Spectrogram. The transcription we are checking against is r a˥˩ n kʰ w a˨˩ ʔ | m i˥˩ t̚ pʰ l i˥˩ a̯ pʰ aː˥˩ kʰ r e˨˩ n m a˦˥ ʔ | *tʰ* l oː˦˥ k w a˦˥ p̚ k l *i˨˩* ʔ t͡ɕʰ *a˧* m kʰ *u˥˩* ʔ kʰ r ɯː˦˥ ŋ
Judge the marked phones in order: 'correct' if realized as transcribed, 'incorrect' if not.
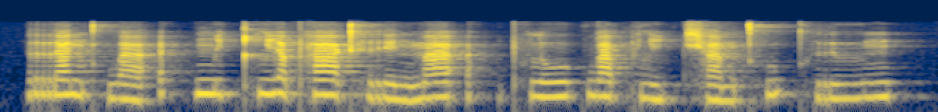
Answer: incorrect: pʰ, correct, incorrect: a˨˩, correct

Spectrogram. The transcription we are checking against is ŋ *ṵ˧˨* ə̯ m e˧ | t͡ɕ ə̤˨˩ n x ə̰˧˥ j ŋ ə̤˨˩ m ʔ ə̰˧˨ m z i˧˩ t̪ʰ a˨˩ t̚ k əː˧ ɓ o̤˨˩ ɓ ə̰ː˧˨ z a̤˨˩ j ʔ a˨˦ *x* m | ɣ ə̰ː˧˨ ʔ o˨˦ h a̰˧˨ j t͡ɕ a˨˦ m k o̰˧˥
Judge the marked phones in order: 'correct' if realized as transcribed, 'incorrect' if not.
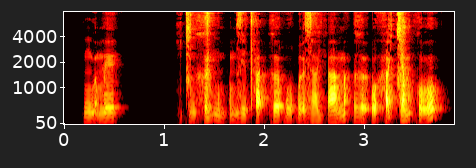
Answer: correct, incorrect: none

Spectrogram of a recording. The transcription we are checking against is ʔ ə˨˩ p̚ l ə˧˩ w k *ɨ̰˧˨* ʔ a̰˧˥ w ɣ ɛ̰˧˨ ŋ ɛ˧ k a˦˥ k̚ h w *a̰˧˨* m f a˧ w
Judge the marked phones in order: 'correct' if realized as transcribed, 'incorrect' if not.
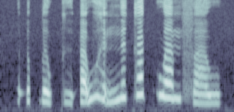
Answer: incorrect: ɨ̤˨˩, incorrect: a˧

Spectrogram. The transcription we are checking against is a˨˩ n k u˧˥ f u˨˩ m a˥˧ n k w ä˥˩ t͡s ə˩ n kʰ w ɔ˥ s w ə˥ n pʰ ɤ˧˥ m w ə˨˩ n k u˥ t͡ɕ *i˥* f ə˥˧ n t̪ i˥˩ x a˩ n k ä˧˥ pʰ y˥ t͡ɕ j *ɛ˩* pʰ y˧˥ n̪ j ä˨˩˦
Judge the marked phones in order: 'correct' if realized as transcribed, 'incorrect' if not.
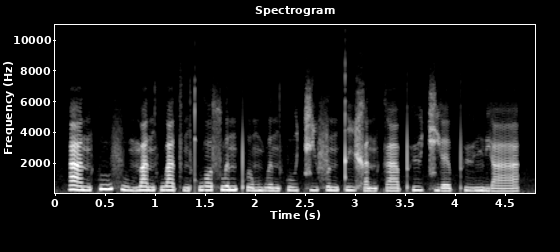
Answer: correct, incorrect: ɛ˧˥

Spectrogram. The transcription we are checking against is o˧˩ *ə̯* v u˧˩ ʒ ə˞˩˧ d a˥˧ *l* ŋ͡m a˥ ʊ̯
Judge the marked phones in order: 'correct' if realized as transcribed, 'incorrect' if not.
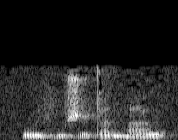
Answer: incorrect: ɪ̯, correct

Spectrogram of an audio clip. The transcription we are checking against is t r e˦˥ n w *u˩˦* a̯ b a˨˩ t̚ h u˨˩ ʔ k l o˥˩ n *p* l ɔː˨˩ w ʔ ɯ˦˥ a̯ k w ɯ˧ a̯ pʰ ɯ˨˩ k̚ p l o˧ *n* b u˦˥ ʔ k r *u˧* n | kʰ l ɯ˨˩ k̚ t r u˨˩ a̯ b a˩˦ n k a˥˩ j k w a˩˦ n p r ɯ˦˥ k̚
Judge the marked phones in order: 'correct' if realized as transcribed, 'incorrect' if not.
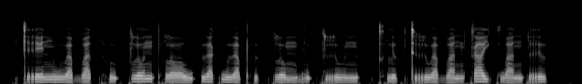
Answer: incorrect: u˨˩, incorrect: pʰ, incorrect: m, correct

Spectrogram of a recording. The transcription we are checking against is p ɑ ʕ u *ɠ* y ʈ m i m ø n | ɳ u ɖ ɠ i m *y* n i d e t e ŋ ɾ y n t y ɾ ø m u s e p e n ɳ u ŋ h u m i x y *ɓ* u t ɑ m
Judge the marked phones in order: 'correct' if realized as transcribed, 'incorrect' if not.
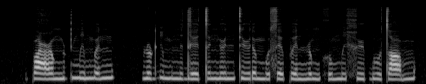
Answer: incorrect: ŋ, correct, correct

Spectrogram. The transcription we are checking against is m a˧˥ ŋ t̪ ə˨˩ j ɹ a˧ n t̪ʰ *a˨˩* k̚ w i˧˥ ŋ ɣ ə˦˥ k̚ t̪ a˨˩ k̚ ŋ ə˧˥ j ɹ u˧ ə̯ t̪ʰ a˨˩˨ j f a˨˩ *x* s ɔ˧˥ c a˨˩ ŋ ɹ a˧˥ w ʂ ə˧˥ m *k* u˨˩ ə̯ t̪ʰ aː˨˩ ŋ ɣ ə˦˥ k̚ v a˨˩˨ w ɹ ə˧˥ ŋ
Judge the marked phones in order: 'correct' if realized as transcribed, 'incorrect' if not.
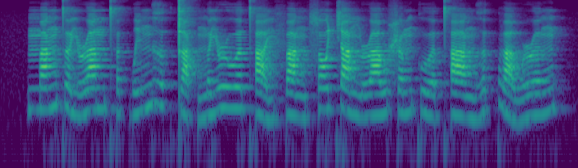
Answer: incorrect: ə˨˩, incorrect: ŋ, correct

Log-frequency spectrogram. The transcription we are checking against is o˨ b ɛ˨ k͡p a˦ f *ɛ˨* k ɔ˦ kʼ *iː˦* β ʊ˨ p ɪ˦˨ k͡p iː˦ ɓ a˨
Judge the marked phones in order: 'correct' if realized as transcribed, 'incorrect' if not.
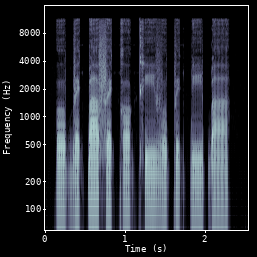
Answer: correct, correct

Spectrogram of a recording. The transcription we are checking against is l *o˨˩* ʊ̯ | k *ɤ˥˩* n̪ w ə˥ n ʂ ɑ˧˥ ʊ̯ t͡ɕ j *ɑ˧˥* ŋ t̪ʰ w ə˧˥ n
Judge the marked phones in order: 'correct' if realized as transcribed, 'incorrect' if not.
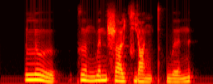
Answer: incorrect: o˥˩, correct, incorrect: ɑ˨˩

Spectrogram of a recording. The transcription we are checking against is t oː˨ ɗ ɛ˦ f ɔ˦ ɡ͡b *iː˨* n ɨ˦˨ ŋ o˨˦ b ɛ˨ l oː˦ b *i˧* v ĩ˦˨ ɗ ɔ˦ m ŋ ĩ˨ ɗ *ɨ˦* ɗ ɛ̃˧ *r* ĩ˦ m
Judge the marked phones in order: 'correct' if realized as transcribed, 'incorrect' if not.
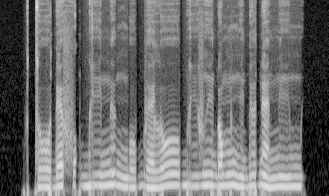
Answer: incorrect: iː˦, correct, correct, incorrect: n

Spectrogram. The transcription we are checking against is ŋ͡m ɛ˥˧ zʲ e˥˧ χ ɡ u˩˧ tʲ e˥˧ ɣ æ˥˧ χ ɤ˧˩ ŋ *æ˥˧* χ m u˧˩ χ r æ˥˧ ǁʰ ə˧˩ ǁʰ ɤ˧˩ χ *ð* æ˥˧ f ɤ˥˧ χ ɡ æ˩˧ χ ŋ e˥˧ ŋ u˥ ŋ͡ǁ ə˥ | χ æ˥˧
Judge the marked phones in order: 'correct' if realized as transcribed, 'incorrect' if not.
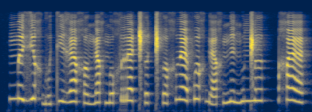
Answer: correct, correct

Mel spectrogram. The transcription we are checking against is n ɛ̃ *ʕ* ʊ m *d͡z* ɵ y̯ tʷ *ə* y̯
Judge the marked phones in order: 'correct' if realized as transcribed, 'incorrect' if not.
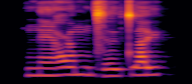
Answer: correct, correct, incorrect: a

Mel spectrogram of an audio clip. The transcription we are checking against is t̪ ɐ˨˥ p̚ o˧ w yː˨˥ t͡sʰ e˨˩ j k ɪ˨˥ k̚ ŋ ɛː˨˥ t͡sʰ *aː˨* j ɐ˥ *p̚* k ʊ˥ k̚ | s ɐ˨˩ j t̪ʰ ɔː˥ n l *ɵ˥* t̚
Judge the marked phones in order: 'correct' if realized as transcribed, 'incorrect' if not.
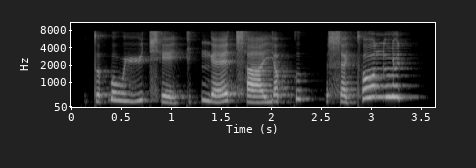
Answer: incorrect: aː˨˧, correct, correct

